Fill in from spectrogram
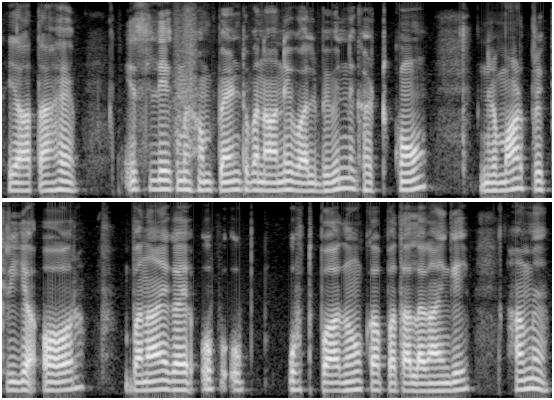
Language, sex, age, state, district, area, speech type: Hindi, male, 18-30, Madhya Pradesh, Seoni, urban, spontaneous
